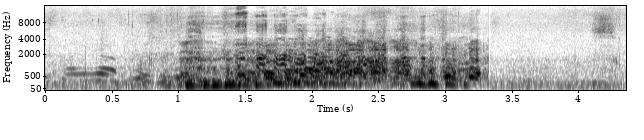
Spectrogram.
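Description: A small crowd cheers and laughs loudly.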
